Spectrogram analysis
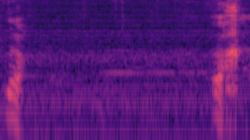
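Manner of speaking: normal talking voice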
